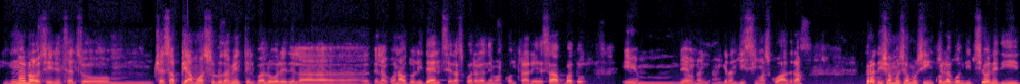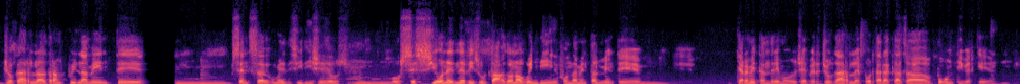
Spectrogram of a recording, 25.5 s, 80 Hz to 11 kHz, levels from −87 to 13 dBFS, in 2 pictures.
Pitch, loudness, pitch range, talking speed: 125 Hz, -21 LUFS, 110-145 Hz, 150 wpm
